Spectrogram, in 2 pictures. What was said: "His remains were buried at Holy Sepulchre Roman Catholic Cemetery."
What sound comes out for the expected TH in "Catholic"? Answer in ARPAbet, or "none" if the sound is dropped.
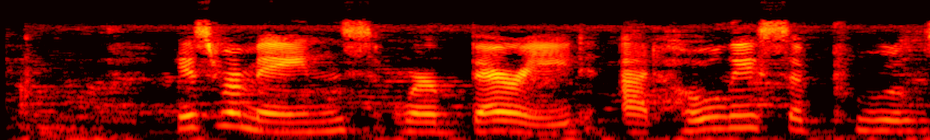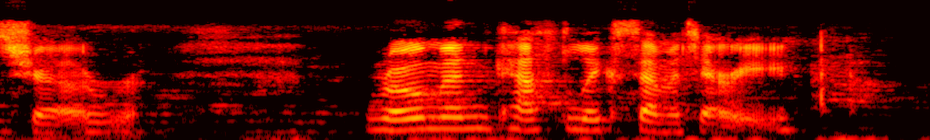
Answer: TH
